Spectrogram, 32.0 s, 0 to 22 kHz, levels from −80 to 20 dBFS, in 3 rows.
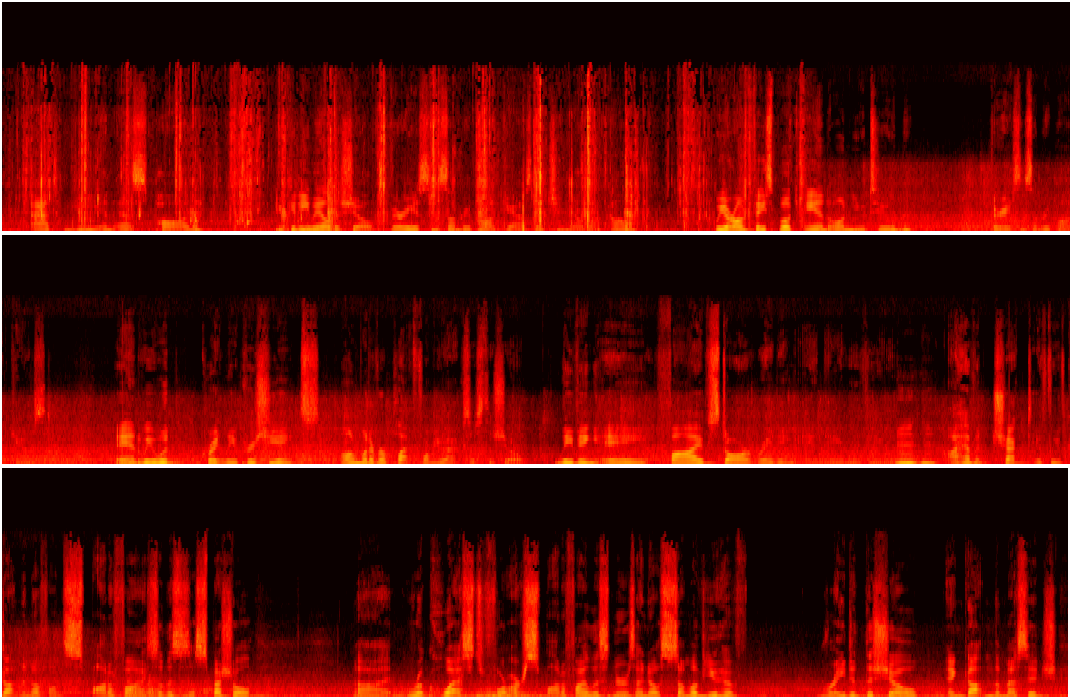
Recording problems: rain or running water; loud; throughout; 8 dB below the speech

